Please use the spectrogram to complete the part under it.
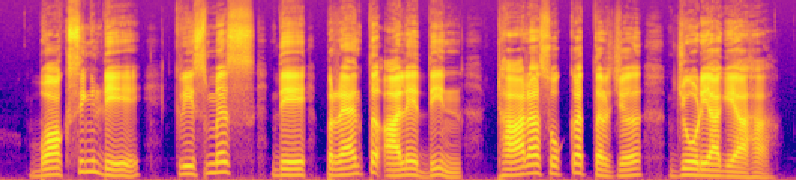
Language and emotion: Dogri, neutral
